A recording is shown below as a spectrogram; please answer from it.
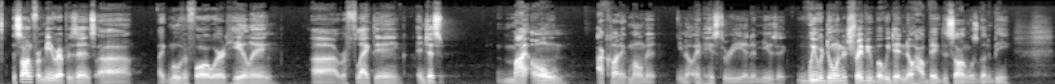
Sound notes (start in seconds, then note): none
